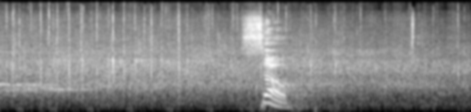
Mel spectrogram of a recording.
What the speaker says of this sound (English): I want a round of applause for everybody who asked a question today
